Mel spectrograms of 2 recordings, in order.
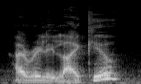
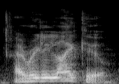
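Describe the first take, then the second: First: The voice sounds unsure and questioning. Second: The voice sounds sincere and straightforward. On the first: The speaker is not sure whether they like the person. "which is sort of a question" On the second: The speaker truly likes the person. "which means I really do like you"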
